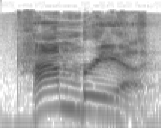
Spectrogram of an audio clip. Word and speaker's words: Cambria: was the obvious choice Cambria being a Latin word could only have been correctly pronounced kria however not many citizens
